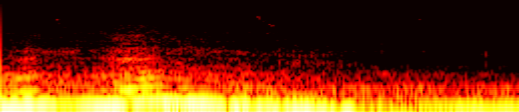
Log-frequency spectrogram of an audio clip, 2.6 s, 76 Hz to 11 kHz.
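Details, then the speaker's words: Mazda Miata with new exhaust line, cold engine, light revs kept under 3000 rpm: deep, smooth rumble rising and falling, no rasp or rattle; sounds really good to the owner. Healthy exhaust note. "Mais le bruit m'a l'air vraiment bon là. Je sais pas ce que vous en pensez, j'espère que le son ne sature pas."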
